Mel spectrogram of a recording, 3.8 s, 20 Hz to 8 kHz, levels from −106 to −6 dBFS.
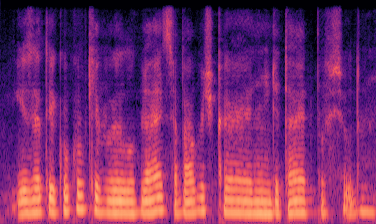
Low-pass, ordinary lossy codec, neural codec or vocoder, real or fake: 7.2 kHz; none; codec, 16 kHz, 4 kbps, FreqCodec, smaller model; fake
